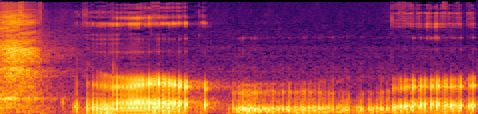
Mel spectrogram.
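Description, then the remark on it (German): A voice imitates growling bowel sounds, a low throaty rolling gurgle sustained for a couple of seconds with wavering pitch, fairly loud, with no words spoken, as demonstrated to patients. “Ja, und natürlich bedeutet es nicht jedes Mal, wenn man diese knurrenden Darmgeräusche hat, also dieses, ich mache das dann nochmal meinen Patienten vor, ja, damit bitte?”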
